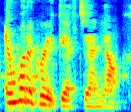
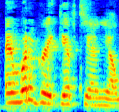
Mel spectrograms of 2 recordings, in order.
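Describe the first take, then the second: First: Light QVC pitch. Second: Higher, bubbly home shopping host; hammed-up QVC host. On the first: Pretend. Friend teasing Danielle with a half-joking QVC pitch. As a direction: lightly sell it like a home shopping host. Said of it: "trying to do Q V C right now". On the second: Hosting a pretend QVC show with her friend, hammed-up and higher. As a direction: oversell it like a TV shopping channel host. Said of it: "We could have our own Q V C show".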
